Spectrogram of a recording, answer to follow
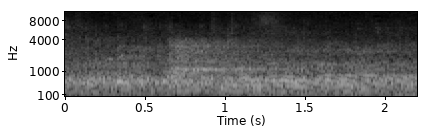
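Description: Several people talking in the background, an indistinct murmur of voices.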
